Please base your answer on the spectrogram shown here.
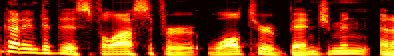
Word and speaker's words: Benjamin: And I've also heard it pronounced banyamin but maybe that's only by like the my pedantic uh philosophy friends when I was like working in the university they would be like walter beyamin.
